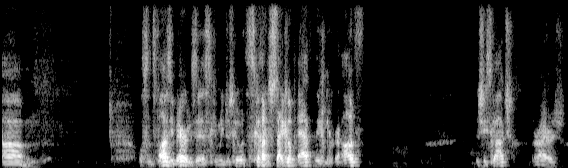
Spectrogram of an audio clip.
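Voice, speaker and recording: A man hosting a podcast, chatting casually in a halting, playful way. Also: mid-range voice, lively intonation. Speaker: podcast host. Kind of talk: casual wrestling fantasy booking chat. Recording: voice distant from the mic.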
